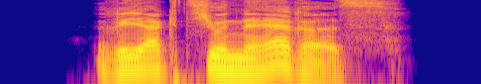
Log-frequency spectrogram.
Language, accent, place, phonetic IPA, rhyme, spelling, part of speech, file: German, Germany, Berlin, [ʁeakt͡si̯oˈnɛːʁəs], -ɛːʁəs, reaktionäres, adjective, De-reaktionäres.ogg
- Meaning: strong/mixed nominative/accusative neuter singular of reaktionär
